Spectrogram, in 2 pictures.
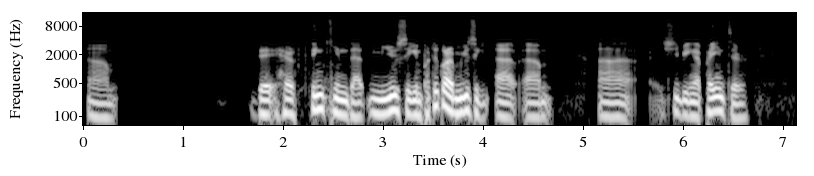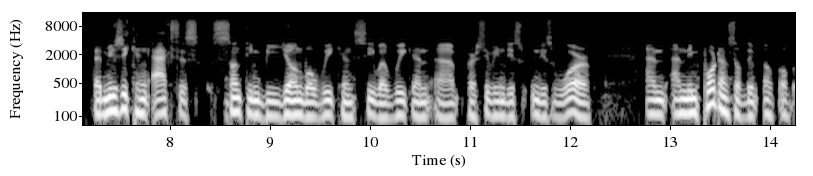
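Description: A man's voice: lowish voice, steady tone, normal speed, mellow, no room sound, clean studio sound. A middle-aged man from Rico, a composer and church organist talking in a radio interview, hesitant and full of restarts and repeated words. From Puerto Rico.

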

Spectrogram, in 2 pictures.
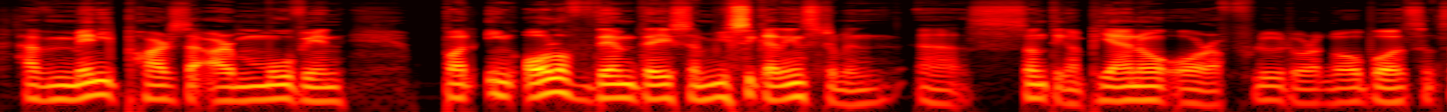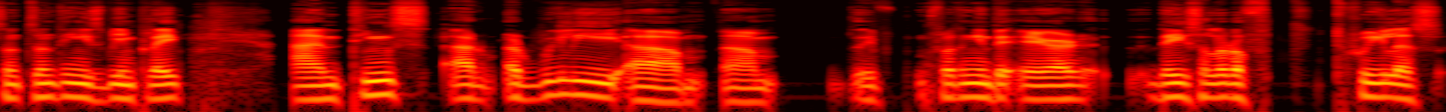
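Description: A middle-aged man with a lowish voice, talking as a composer in a radio interview. He stumbles and restarts often, repeating little words as he searches for them. The sound is dry and close. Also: a little mellow, no room sound. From Puerto Rico. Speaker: composer and church organist.

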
